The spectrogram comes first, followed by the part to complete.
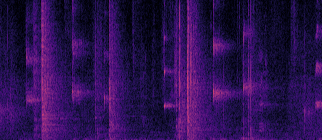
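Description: Squash ball being struck in a rally: sharp knocks of racket and wall about every second and a half. Short high-pitched squeaks of court shoes come in between the knocks.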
